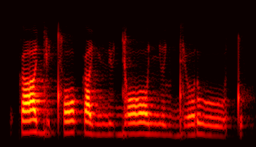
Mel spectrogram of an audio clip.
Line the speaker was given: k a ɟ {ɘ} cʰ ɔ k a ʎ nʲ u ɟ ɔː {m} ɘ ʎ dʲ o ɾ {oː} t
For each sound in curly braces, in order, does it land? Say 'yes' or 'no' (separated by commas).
yes, no, no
